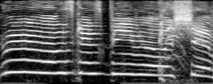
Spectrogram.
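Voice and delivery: retold high-pitched wail; mock crying. Kid losing at a car game, mock wailing in a high voice. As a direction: imitate a tearful gamer whining. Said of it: "I started crying a bit".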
